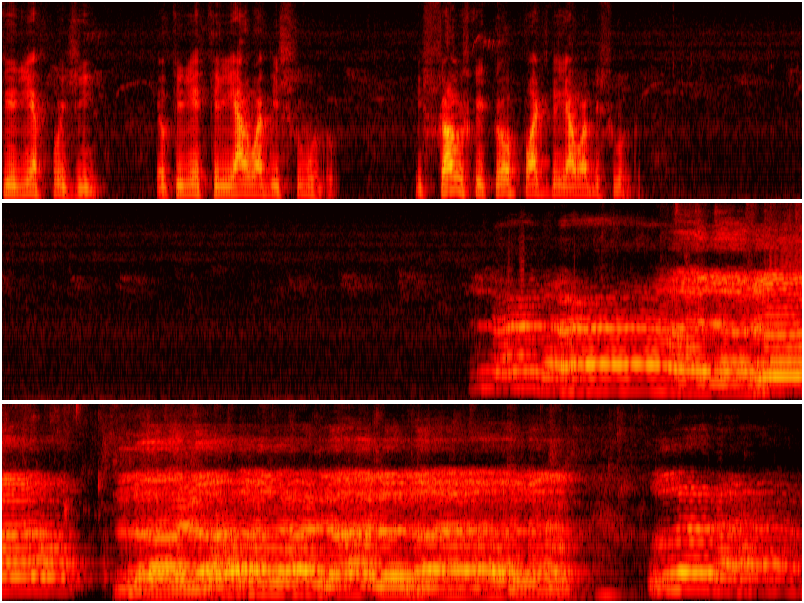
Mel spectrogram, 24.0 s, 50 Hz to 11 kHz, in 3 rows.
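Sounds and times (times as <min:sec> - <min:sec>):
man singing long notes: 0:12.7 - 0:24.0.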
